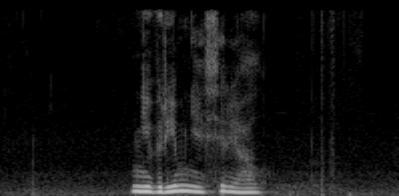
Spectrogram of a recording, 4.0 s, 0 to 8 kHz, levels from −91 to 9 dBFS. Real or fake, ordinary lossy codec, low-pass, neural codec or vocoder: real; none; none; none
